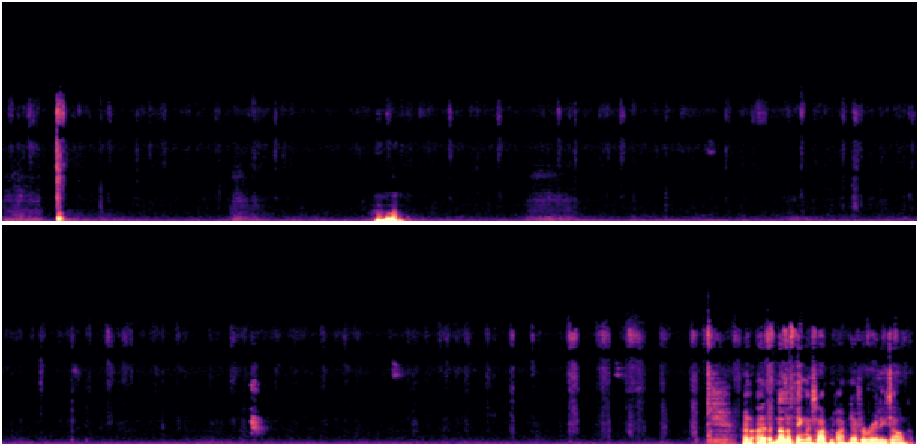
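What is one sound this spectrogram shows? Fingers softly rustle and rub a strip of paper.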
